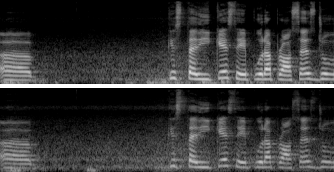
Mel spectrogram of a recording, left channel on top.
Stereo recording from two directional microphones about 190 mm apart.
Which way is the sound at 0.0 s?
35° left (ahead or behind).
